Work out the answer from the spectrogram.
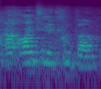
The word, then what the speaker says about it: Antetokounmpo: Yeah, Antetokounmpo.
